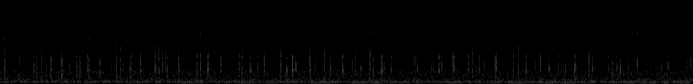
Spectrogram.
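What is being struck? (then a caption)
Cardboard and plastic blister package. A KISS gel press-on nail retail package, white cardboard backing with a clear plastic blister holding the nails, is tapped with long nails. Rapid, dense, crisp clicks and taps run throughout over a steady low hum.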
